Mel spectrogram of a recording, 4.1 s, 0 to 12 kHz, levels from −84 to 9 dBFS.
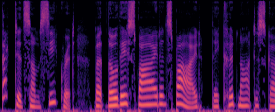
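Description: No technical faults can be heard anywhere in the speech.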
